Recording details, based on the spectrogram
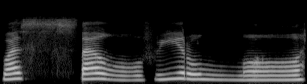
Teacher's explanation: Huruf gin harus mengalir suaranya. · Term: Huruf ghain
